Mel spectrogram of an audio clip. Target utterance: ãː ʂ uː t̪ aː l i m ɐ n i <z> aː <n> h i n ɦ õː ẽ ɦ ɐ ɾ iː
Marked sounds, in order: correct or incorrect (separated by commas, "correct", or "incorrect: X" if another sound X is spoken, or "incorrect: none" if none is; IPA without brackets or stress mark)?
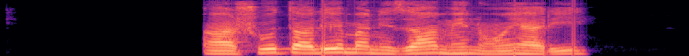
correct, incorrect: m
